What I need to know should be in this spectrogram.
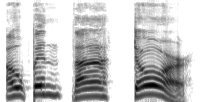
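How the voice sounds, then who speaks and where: A man's voice: sits high, sing-song, drawn-out words, no echo, clean studio sound, voice pushed up, full character voice. Man putting on a bellowing bossy woman guard. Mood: angry, bossy. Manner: barking, growling commands. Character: bossy loud adult woman security guard.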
